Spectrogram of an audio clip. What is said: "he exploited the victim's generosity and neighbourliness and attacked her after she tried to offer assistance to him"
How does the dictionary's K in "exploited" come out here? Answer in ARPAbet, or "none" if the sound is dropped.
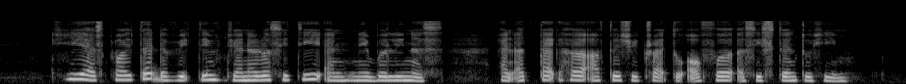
none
